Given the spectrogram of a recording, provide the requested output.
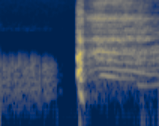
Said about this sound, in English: That's Francisco, the small dog that's been in the room with us the whole time while recording this show. This is how he breathes.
